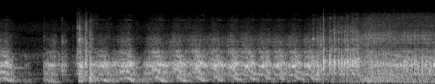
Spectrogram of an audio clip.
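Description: A bus engine starting after a jump-start from a car with 12-volt power: a few cranks, then the engine catches and runs with a steady, slightly raised rumble up close.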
